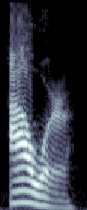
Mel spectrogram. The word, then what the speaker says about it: hour: The H is silent at the beginning of some words, but you should know about those words. Here's the first one. Hour. One hour. We don't say one hour.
